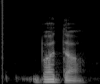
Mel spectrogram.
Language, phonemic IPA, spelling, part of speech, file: Pashto, /ˈbə.da/, بده, adjective / noun, Bëda.ogg
- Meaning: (adjective) bad; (noun) weft, woof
